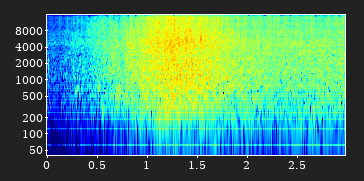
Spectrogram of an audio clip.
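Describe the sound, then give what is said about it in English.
Atlantic breakers break and wash up a five-mile sandy beach on an island in a broad hissing surge that swells and slowly recedes, steady surf noise filling the background with no voices present. “It's an island, so you have to take a little boat, and it's 5 miles of sand and Atlantic breakers crashing.”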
